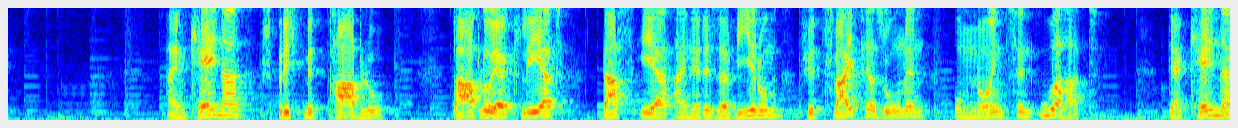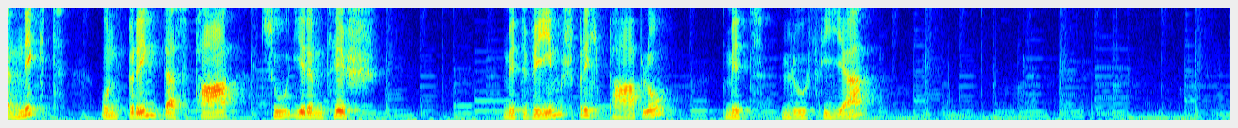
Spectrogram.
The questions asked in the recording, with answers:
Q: Mit wem spricht Pablo? Mit Lucia?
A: Nein, Pablo spricht nicht mit Lucia, er spricht mit einem Kellner.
